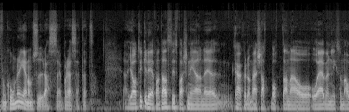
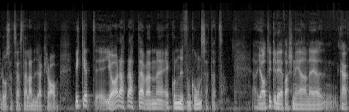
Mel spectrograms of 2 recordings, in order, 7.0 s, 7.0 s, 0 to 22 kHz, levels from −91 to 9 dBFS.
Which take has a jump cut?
second; 3 cuts; at 2.5 s, 4.0 s, 5.7 s

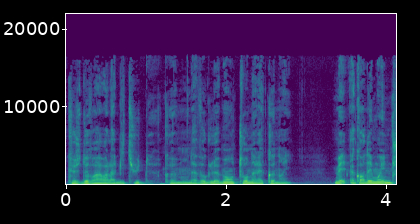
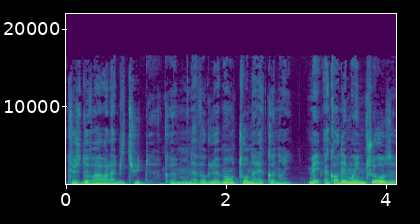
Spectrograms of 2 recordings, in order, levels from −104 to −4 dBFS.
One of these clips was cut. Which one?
second; 1 cut; at 2.9 s

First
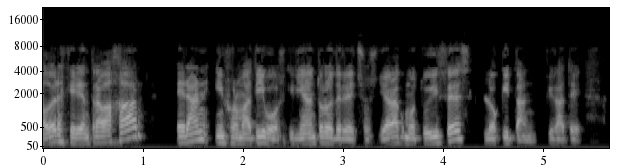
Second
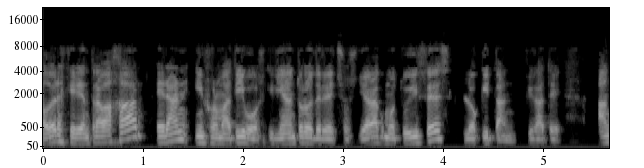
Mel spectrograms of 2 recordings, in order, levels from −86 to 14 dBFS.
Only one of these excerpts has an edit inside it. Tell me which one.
second; 1 cut; at 1.1 s

